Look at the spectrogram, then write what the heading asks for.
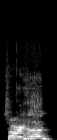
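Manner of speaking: high, loud, puzzled server; puzzled American server. Acted. American server mishears her order.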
